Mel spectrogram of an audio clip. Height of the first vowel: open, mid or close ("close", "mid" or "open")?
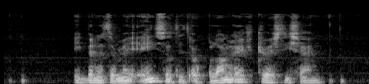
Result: close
